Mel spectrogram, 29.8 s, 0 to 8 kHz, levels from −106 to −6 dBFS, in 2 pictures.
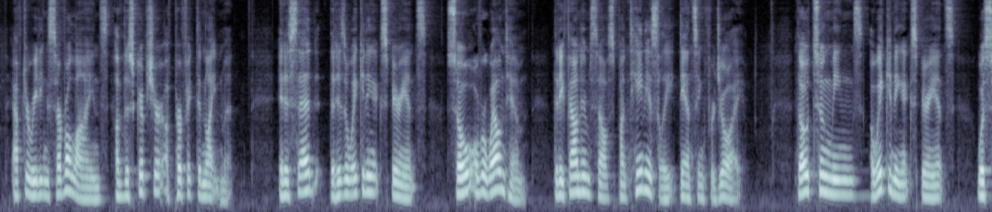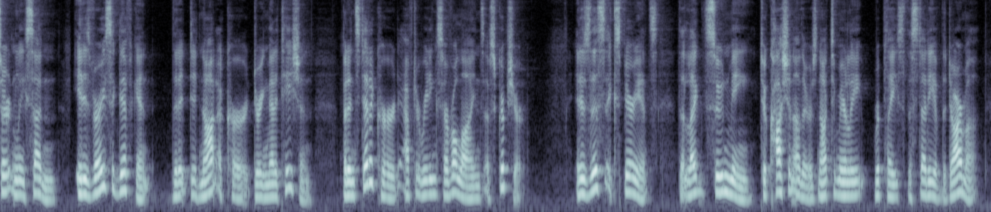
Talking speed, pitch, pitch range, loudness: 155 wpm, 155 Hz, 125-180 Hz, -26 LUFS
